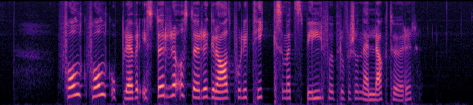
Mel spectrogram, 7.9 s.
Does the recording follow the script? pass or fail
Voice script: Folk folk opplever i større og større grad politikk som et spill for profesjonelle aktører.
pass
